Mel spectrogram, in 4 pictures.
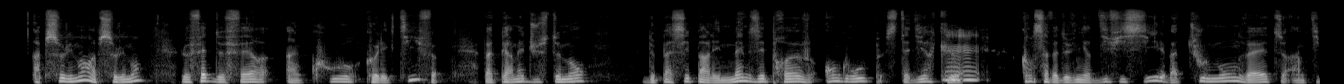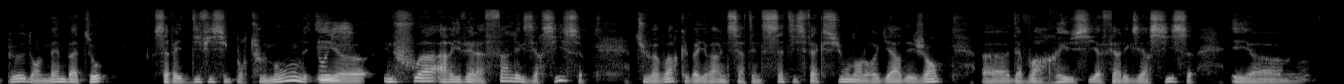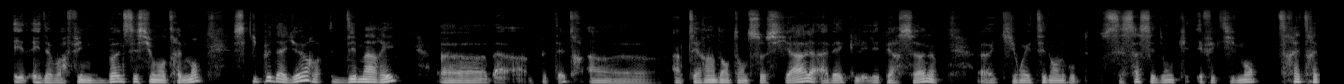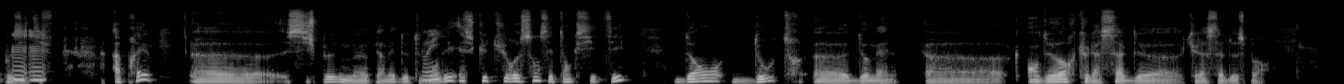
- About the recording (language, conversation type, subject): French, advice, Comment gérer l’anxiété à la salle de sport liée au regard des autres ?
- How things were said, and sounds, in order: other background noise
